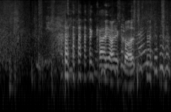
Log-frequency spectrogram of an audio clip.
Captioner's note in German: Lachend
